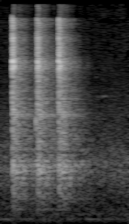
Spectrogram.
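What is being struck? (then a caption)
Metal fence. A metal fence is tapped at its far end while heard with an ear pressed against it. Three distinct bright, ringing metallic taps with short decays come through the metal. This shows that sound travels through the metal faster than through air.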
